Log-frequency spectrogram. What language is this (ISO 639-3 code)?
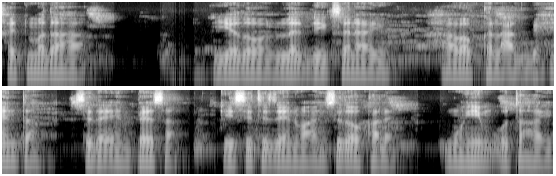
som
